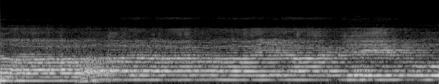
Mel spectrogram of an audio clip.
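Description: A man's voice chanting a blessing in long held notes over a microphone, the pitch stepping up about a second in.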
